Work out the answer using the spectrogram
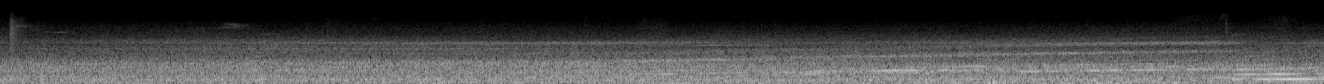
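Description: Running sound of a JR East E233 series 3000-number electric train heard inside the passenger car: a steady rumble of wheels on rail, with a motor whine climbing slowly in pitch as the train gathers speed.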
